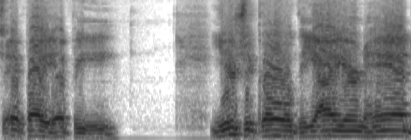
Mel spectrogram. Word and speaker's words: Fife: If I'm pronouncing it right, it's Fife.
